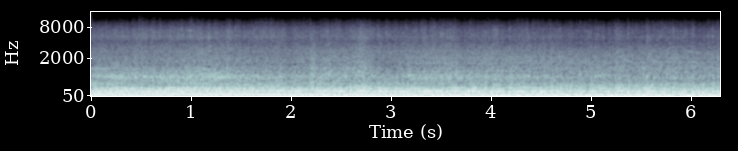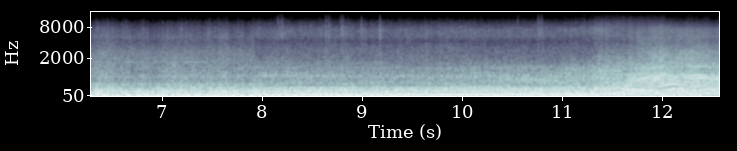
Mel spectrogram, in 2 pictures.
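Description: Other race car engines roar nearby.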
